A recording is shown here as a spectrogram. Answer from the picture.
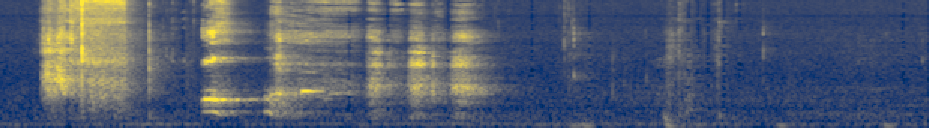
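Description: A whipped-cream aerosol can sprays in one short hiss about half a second long. Then a person's voice makes brief wordless sounds for about two seconds.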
